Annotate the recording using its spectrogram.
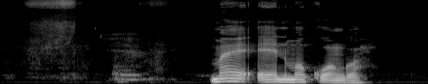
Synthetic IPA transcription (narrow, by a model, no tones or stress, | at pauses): maɛʔɛnmɔkwɔŋɡɔ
